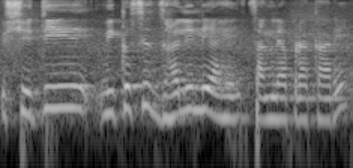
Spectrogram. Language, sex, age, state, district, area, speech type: Marathi, female, 45-60, Maharashtra, Jalna, urban, spontaneous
